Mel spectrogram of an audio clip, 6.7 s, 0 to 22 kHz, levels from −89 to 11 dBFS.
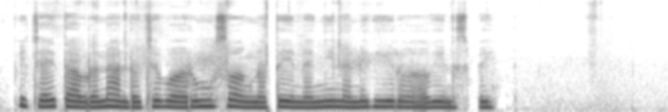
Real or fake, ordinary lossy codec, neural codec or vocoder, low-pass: real; none; none; none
